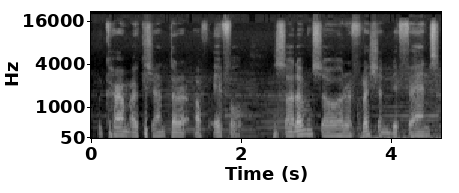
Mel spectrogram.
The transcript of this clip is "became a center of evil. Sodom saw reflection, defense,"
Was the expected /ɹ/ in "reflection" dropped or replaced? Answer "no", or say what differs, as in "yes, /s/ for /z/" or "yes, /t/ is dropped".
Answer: no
